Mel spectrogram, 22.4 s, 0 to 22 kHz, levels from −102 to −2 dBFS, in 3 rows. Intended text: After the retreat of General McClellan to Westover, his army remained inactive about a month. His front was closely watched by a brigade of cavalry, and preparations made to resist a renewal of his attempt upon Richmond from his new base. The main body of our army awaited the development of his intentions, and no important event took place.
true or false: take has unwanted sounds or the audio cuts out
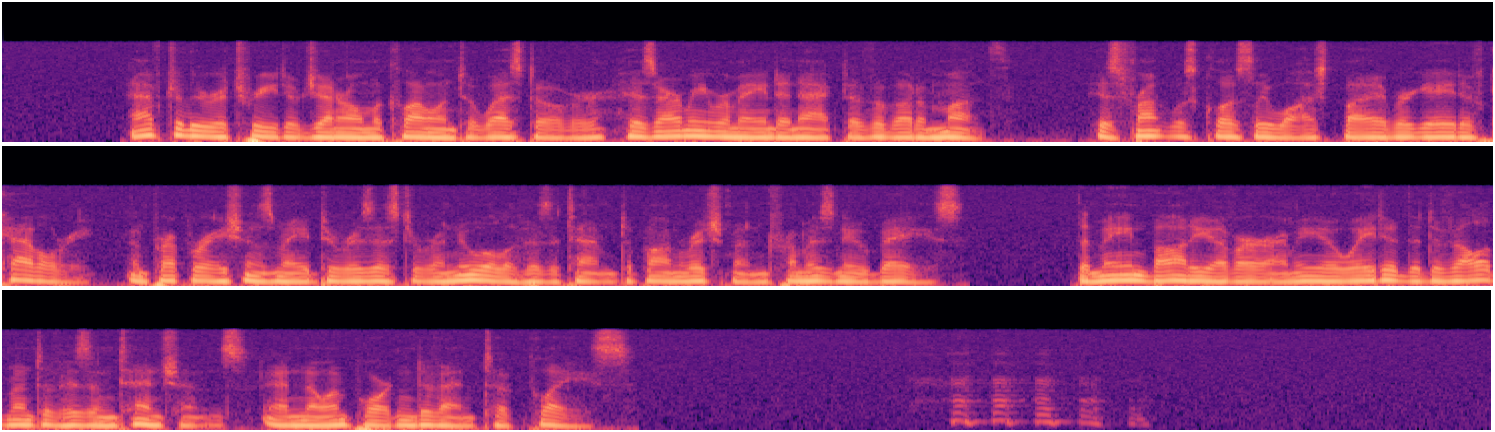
true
